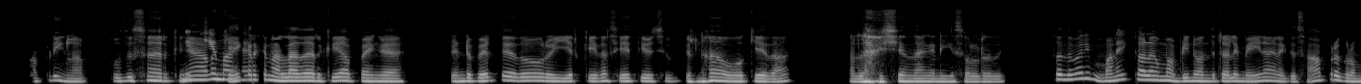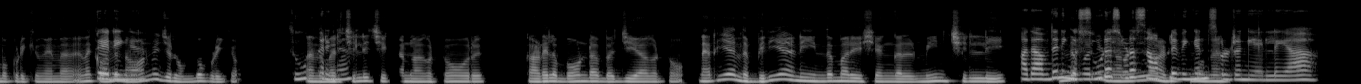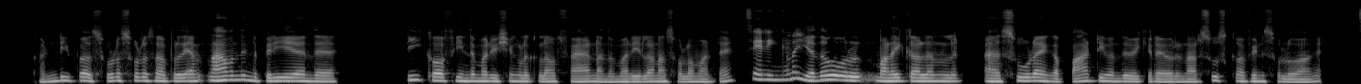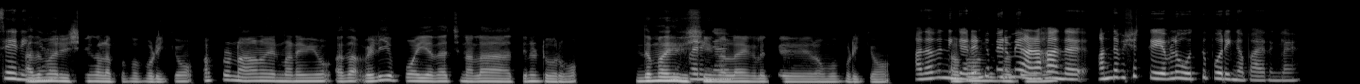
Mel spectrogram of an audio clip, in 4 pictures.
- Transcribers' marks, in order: laughing while speaking: "வச்சிருக்குன்னா, ஓகே தான். நல்ல விஷயம் தாங்க"; in English: "மெயினா"; tapping; in English: "நான்வெஜ்"; in English: "ஃபேன்"; laughing while speaking: "மாதிரி விஷயங்கள்லாம்"
- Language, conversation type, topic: Tamil, podcast, மழைக்காலம் உங்களை எவ்வாறு பாதிக்கிறது?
